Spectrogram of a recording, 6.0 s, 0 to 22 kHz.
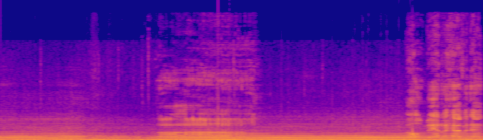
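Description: A Ford Shelby GT350 engine drones loudly and steadily from inside the car while driving, a rich low rumble with a rising tone, as people talk over it.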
